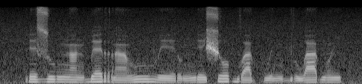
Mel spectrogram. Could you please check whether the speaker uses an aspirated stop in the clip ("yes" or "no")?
no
